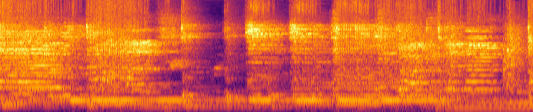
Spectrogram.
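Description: A live acoustic string band, mandolin and acoustic guitars, playing a song, briefly quieter about halfway through.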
